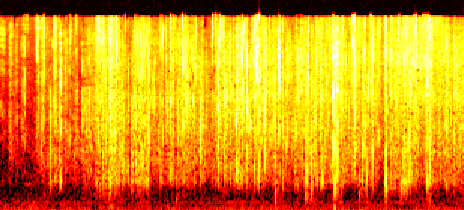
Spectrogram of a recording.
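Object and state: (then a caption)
Sequin pouch. Long fingernails scratch and rub the plastic sequins of a small sequin-covered mermaid bag held close to the microphone. It makes a dense, bright, crinkly scraping with many sharp little clicks and crunches that stay steady throughout.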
